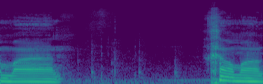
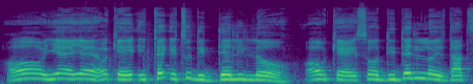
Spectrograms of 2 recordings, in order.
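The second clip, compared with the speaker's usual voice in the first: sudden loud, high burst of excitement; real live thrill, much louder and higher; excited outburst; 7 semitones higher, 11 dB louder than usual. Real, not acted. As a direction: blurt it out as the chart moves. Price hits daily low live.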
